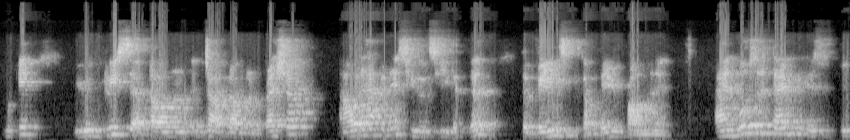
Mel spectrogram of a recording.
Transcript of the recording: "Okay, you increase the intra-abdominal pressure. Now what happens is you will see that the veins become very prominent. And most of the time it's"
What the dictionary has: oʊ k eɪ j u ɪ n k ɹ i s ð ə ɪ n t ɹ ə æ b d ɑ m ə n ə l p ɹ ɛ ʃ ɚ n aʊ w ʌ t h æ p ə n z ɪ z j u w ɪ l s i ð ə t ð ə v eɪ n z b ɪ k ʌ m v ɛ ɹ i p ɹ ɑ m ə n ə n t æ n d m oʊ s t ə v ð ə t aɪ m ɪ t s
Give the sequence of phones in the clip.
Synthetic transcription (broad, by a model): oʊ k eɪ j u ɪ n k ɹ i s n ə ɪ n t ə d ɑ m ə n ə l p ɹ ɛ ʃ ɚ n aʊ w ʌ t h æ p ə n ɪ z j u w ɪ l s i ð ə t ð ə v eɪ n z b ɪ k ʌ m v ɛ ɹ i p ɹ ɑ m ə n ə n t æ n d m oʊ s t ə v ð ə t aɪ m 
